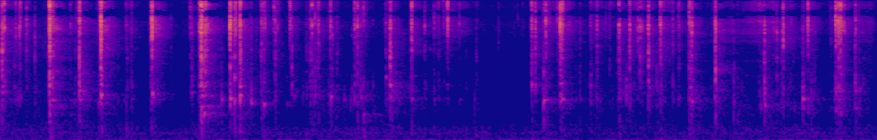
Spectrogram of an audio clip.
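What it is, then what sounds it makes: Clarinet keys being clicked. Fingertips rapidly press and click the silver keys and ring keys of a hollow black clarinet with metal keys. Quiet, sharp, irregular clicks and taps with a bright edge come in quick uneven bursts. Each click dies away almost at once over a faint steady hiss.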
